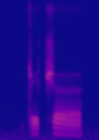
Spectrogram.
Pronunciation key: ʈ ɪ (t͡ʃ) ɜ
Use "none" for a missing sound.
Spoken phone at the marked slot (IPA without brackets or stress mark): t͡ʃ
